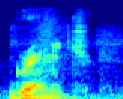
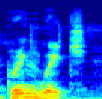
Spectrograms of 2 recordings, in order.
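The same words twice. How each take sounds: First: The middle w sound is silent. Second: The middle w sound is pronounced. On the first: The speaker calls it right. "pero en realidad es Greenwich" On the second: The speaker calls it wrong. "uno pensaría que se pronuncia Greenwich"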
